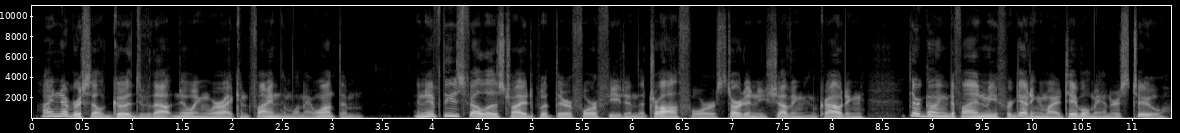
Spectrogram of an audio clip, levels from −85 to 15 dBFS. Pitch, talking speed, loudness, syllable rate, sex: 120 Hz, 225 wpm, -19 LUFS, 5.7 syllables/s, male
